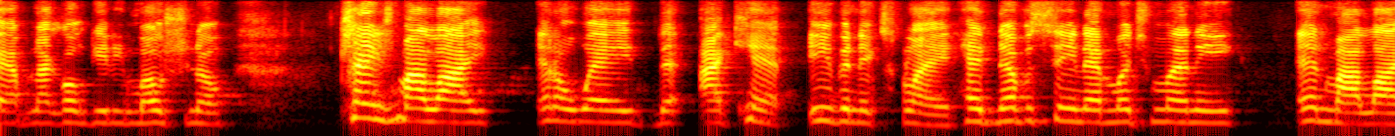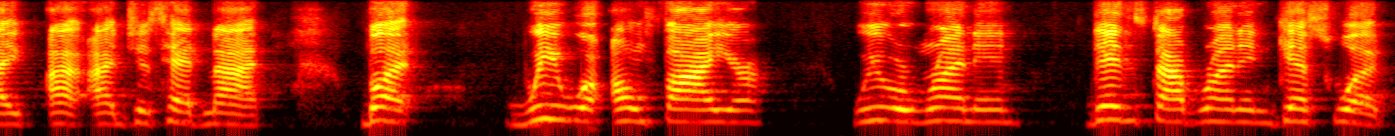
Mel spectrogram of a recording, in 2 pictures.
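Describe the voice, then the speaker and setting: A woman's voice: a little high, pushed and bright. A woman in her seventies leading an online sales meeting with an emphatic, repetitive, preacher-like cadence. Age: 70s. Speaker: business team leader. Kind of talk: motivational sales call.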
